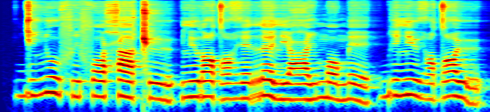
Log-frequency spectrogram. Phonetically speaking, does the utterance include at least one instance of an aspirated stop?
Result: no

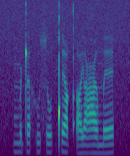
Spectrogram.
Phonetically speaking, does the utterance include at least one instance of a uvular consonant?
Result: yes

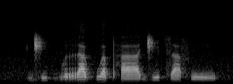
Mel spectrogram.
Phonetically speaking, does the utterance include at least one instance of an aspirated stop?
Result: yes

